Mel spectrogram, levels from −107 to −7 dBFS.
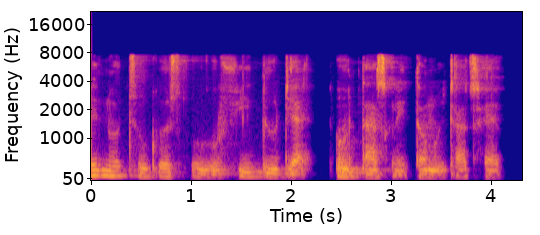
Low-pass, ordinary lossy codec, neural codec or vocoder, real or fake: none; none; none; real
